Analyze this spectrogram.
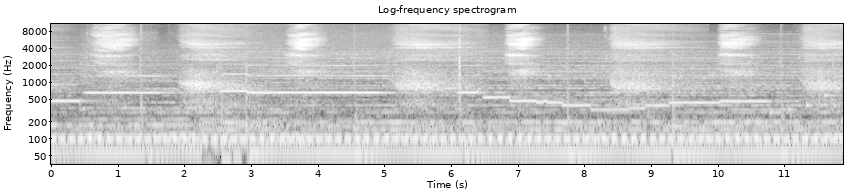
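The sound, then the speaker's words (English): Deep, continuous breathing moves in and out in a circular rhythm with no pause between inhale and exhale. Many breaths sound over soft, sustained musical tones that shift pitch slowly underneath. “fully in and letting go. Just keep on going. No pause between inhalation and exhalation.”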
